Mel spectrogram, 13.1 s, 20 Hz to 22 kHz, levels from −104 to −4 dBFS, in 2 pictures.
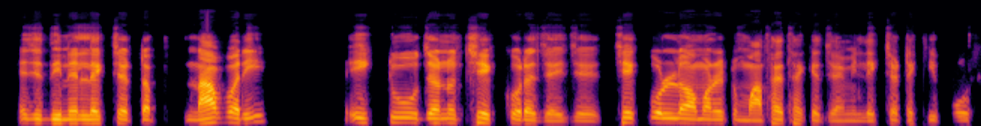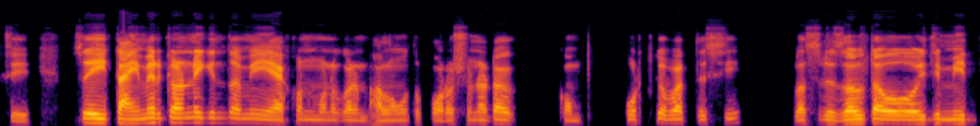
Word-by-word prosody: এই - - -3
যে 130 - +1
দিনের 125 0 +3
lecture 125 - +2
টা - - +1 0.3
না - - +11
পারি, 145 +1 +3 0.7
একটু 155 +2 -5 0.2
যেন 140 0 +5 0.2
check 145 -3 +5
করে 115 - +2
যাই 100 -1 -2
যে, 105 - -3 0.2
check 155 -1 +3
করলেও 145 -2 +2
আমার 130 0 0
একটু - - -14
মাথায় 120 +3 0
থাকে 120 - -6
যে 105 - -9
আমি 105 0 -11
lecture 105 - -6
টা - - -5
কি 115 - -11
পড়ছি। 110 -2 -10 0.4
so - - -9
এই 140 - +8
time 130 +2 +7
এর 145 - +2
কারণেই 150 +1 +4
কিন্তু 150 0 -7
আমি 140 0 -2 0.2
এখন 125 +2 -11
মনে 115 0 -8
করেন, 115 -1 -5
ভালোমতো 110 +1 -7
পড়াশুনাটা 115 +2 -4 0.4
কম 110 -1 -9 0.3
পড়তেও 130 0 -7
পারতেছি। 130 +1 -5 0.4
plus 115 - -6
result 125 +2 +2
টাও, 130 -1 +5 0.2
ওই 125 - +1
যে 130 - -3
mid 125 0 -1
125 Hz, 210 wpm, -24 LUFS, 115-140 Hz, 0.7 s, না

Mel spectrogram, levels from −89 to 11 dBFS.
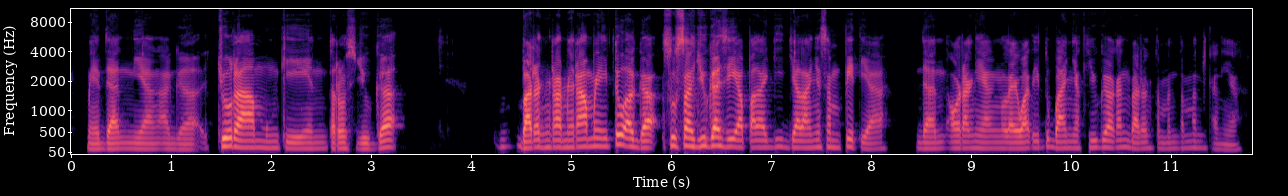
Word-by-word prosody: medan 125 +1 -3
yang 125 -1 -5
agak 120 0 -9
curam 160 -4 +5
mungkin, 135 -2 -8
terus 130 -1 -3
juga 145 +7 0 1.2
bareng 155 +2 +5
rame-rame 170 +3 +3
itu 225 +5 +4
agak 155 -4 +3
susah 195 -1 +4
juga 195 +2 +5
sih, 175 -2 0
apalagi 160 +1 -2
jalannya 155 0 -1
sempit 170 0 -4
ya, 130 +1 -7 0.3
dan 135 +1 -5
orang 140 0 -1
yang 135 -1 -5
lewat 140 +1 0
itu 170 - -12
banyak 145 0 -2
juga 155 0 -3
kan 160 +2 -7
bareng 135 0 -6
temen-temen, 140 +2 -17
kan 120 -3 -19
ya. 105 0 -16
145 Hz, 150 wpm, -21 LUFS, 130-160 Hz, 1.2 s, curam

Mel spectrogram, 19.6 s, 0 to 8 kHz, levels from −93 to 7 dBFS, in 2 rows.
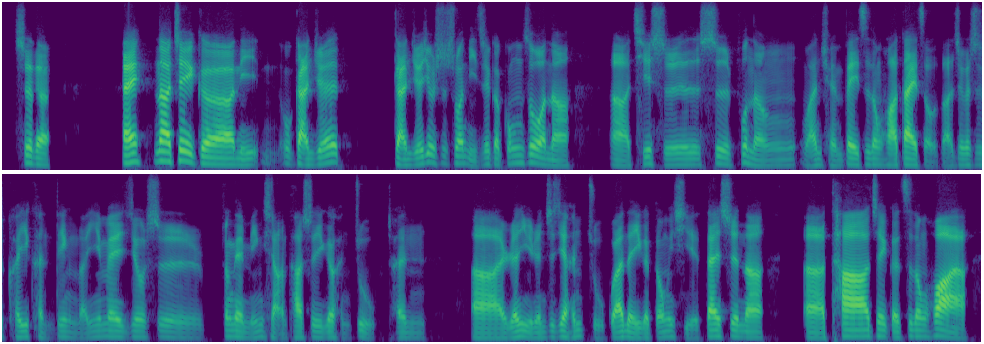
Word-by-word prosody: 是 - - -1
的， - - 0 0.7
诶， 150 +3 +10
那 170 0 +8
这 165 -2 +4
个 115 -4 +5
你 105 +1 -8 0.2
我 - - -13
感 105 0 +4
觉 145 +6 0 0.5
感 100 0 +3
觉 115 +3 -2
就 150 - -3
是 130 -1 -13
说 130 +1 -2
你 95 -8 -9
这 115 +6 -10
个 - - -5
工 135 +2 -10
作 145 - +1
呢， 90 -1 -2 0.4
呃， - - -1
其 125 - -7
实 105 0 -7
是 120 +2 -7
不 145 +8 -7
能 95 0 -9
完 - - -6
全 95 -2 -12
被 105 - +1
自 110 +1 -12
动 105 -2 -6
化 100 0 +1
带 - - +6
走 - - -12
的， - - -9
这 100 - -10
个 100 - -6
是 105 +1 -17
可 100 - -9
以 105 - -6
肯 - - -13
定 100 -4 -10
的。 - - -12
因 105 +3 -12
为 105 -2 0
就 100 +1 -7
是 90 -4 -11 0.2
正 110 - -6
念 100 -3 -2
冥 90 +4 -13
想 - - -6
它 95 0 -2
是 100 - -10
一 95 - -9
个 95 - -4
很 80 -1 -25
主 - - -13
很 90 -2 -11 0.5
呃， 85 -1 +1
人 100 +5 -2
与 95 - -6
人 90 0 -7
之 105 - -12
间 - - 0
很 110 +3 -10
主 75 - -18
观 - - +2
的 - - -1
一 90 - -2
个 - - -5
东 100 +3 -7
西， 80 -4 -11
但 110 -1 +4
是 - - -3
呢， 95 -2 +1 0.4
呃， - - +3
它 110 -1 +7
这 115 -1 -3
个 95 - -3
自 115 - -12
动 110 -2 -3
化 - - +7
啊， - - -19
105 Hz, 255 characters per minute, -23 LUFS, 95-115 Hz, 0.7 s, 诶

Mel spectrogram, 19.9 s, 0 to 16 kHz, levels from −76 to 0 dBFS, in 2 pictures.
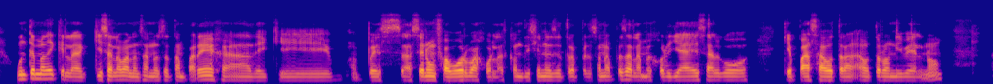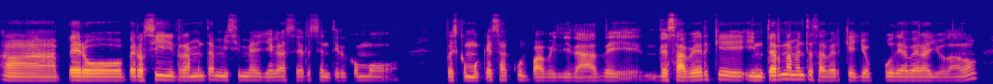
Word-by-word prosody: un 155 +1 0
tema 165 0 +4
de 165 0 +3
que - - -3
la 115 -2 +2
quizá, 130 +2 +2
la 130 - 0
balanza 130 0 0
no 120 0 -3
sea 125 - -7
tan 120 -1 -4
pareja, 125 -3 0
de 115 -1 -6
que, 115 0 -7 0.3
pues, 115 -2 -1
hacer 125 - +3
un 125 - +4
favor 120 +2 +5
bajo 120 -1 0
las 125 - -8
condiciones 120 0 -4
de 120 - -5
otra - - -3
persona, - - -6
pues, - - -3
a - - +5
la - - -1
mejor 120 0 -5
ya 120 0 +1
es 125 - -2
algo 125 0 -2 0.3
que - - +1
pasa 120 0 +4
a - - +6
otra 120 0 +2
a - - -1
otro 120 +1 0
nivel, 115 -1 -4
¿no? - - -5 0.5
Ah, 120 -1 +2
pero, 120 -1 +6
pero 125 -1 +5
sí, 135 -2 +2
realmente 125 +2 -1
a - - -2
mí 125 -1 -3
sí - - -7
me 125 -1 -4
llega 120 0 -3
a - - 0
hacer 120 0 -8
sentir 120 0 -9
como, 120 +4 -10 0.4
pues, - - -3
como - - -3
que - - -1
esa 130 - -3
culpabilidad 115 -4 -2
de, 115 - -6
de - - -2
saber 125 +4 +4
que 130 -3 -1
internamente 145 +4 +3
saber 120 +1 -2
que 120 -2 -4
yo 120 -1 -4
pude 120 -1 -3
haber 120 0 0
ayudado. 120 +7 -5
120 Hz, 210 wpm, -22 LUFS, 115-125 Hz, 0.5 s, a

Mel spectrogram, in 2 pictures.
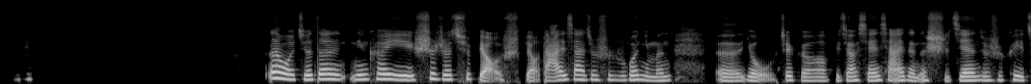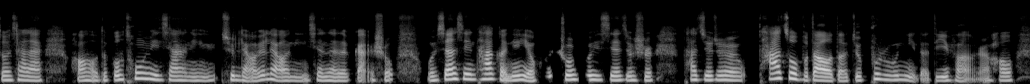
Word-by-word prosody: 嗯。 240 +2 -13 2.3
那 290 0 +5
我 240 -3 +4
觉 220 -1 +1
得 240 +1 +3
您 225 +1 0
可 240 0 +1
以 210 -4 +3
试 255 +4 -1
着 225 -2 +1
去 240 +3 -5
表 245 - 0
述 - - -11
表 - - -2
达 - - -1
一 205 - +1
下， 225 -1 +1
就 215 0 -4
是 210 +1 -7
如 200 -1 -7
果 210 +1 +1
你 210 - -2
们， 175 +1 -2 0.4
呃， 170 0 -2
有 175 -4 -2
这 195 -1 -1
个 170 -2 -4
比 - - -7
较 180 +1 -1
闲 185 -1 -1
暇 195 - -1
一 - - -1
点 175 -3 -2
的 - - -2
时 190 - -6
间， 180 0 +1
就 190 0 -2
是 195 +1 -8
可 200 +2 -4
以 195 - +2
坐 195 +2 -1
下 200 0 -1
来 175 -2 +1 0.3
好 180 - 0
好 190 -1 0
的 185 - -4
沟 205 +2 +1
通 265 +2 +2
一 220 - +3
下， 195 -2 0
您 180 +1 -3
去 - - -1
聊 180 -4 0
一 205 - +2
聊 220 -7 +2
您 170 -2 -4
现 185 -2 -2
在 180 - +1
的 170 0 +1
感 - - -3
受， - - -3 0.3
我 180 - -1
相 230 +6 +5
信 245 -2 +3
他 245 +2 +4
肯 245 - +1
定 200 +2 +4
也 180 -6 +4
会 185 - -11 0.2
说 220 0 +3
出 210 - +2
一 215 - +3
些 200 -1 0
就 195 -1 0
是 190 -1 -2 0.3
他 215 - -1
觉 205 -1 +1
着 200 -2 +1
他 265 +3 +4
做 270 -2 +5
不 200 -5 -3
到 185 -3 +6
的， 160 0 -2
就 185 +2 -2
不 250 +7 -1
如 210 -3 0
你 205 -5 -1
的 - - -7
地 175 0 -1
方， 180 - -4
然 - - -6
后 185 0 -2
200 Hz, 270 characters per minute, -21 LUFS, 185-220 Hz, 2.3 s, 到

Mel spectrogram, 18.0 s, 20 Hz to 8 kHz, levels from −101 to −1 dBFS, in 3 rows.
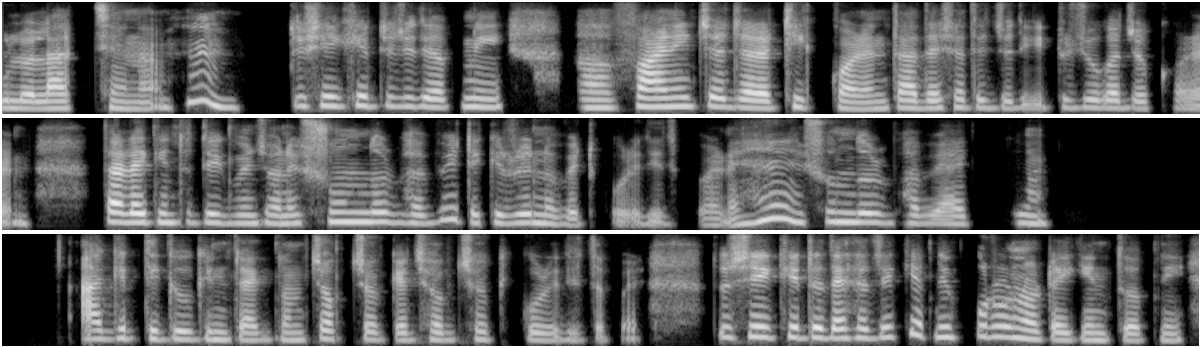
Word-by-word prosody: গুলো 195 -1 +1
লাগছে 190 +1 +1
না, 175 - -2 0.2
হুম? 345 -9 +1 0.4
তো - - -1
সেই 250 -1 +2
ক্ষেত্রে 250 -1 -1
যদি 235 - +1
আপনি 230 0 -1 0.5
আ - - +2 0.2
ফার্নিচার 235 0 +6
যারা 195 -2 +8
ঠিক 225 -3 -1
করেন 175 -2 +3
তাদের 195 0 +2
সাথে 205 -1 -4
যদি 185 - -6
একটু 210 - -11
যোগাযোগ 195 -3 -2
করেন, - - -4 0.4
তারা 245 -2 +9
কিন্তু 235 0 -1
দেখবেন 215 -2 -1
যে - - -3
অনেক 215 +2 -1
সুন্দরভাবে 250 -3 0
এটাকে 225 -3 -4
রেনোভেট 205 -6 -1
করে - - -8
দিতে 190 - -11
পারে। 170 - -8
হ্যাঁ, 325 +3 +2
সুন্দরভাবে 240 -4 -1
একদম 215 +2 -9 1.3
আগের 225 +1 -2
থেকেও 220 -1 0
কিন্তু 205 -1 -3
একদম 195 +1 -7
চকচকে, 205 -3 -1
ঝকঝকে 200 +1 -3
করে 190 -1 -3
দিতে 190 - -9
পারে। - - -13 0.3
তো - - -7
সেই 280 -1 +8
ক্ষেত্রে 265 -1 +4
দেখা 245 0 +1
যায় 265 - 0
কি - - -8
আপনি 270 -2 -2
পুরনোটাই 245 -9 +1
কিন্তু 190 0 -4
আপনি 185 0 -9
220 Hz, 175 wpm, -22 LUFS, 195-245 Hz, 1.3 s, তারা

